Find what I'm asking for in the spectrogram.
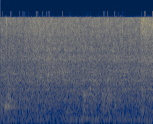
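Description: Spice paste being stirred and fried in a pan, a dense, even hiss and sizzle with a few soft stirring scrapes, close and steady.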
